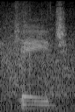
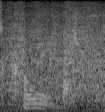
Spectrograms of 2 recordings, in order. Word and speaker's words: Coage: Since people don't pronounce my last name correctly, they call me Coage, Coage, Cage, but it's Coage.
